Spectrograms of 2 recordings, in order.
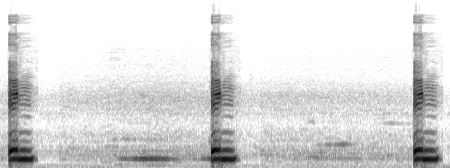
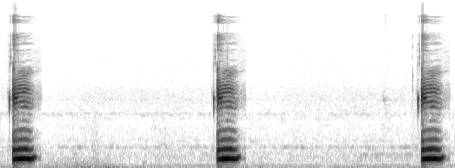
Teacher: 세 소리 모두 비강의 공명이 느껴지죠? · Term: 비음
